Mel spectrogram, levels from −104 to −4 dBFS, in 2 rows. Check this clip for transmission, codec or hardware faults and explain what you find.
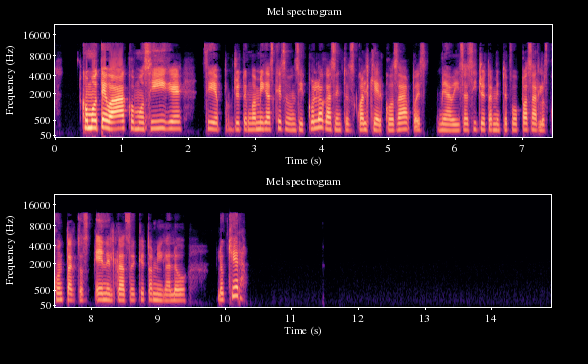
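Two linked input-side faults occur early in the speech, one right after the other.

From 0.45 to 1.01 s there is microphone overload. The loudest peaks crackle harshly, likely because the input gain drove the converter about 4 dB past full scale. On the waveform, the peak tops are flattened, and the spectrogram shows broadband smearing.

At 1.02 s, the microphone volume is stepped down. Voice and background drop about 5 dB at once, likely the call software cutting input gain after the clipping. The waveform envelope shrinks in a single step.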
